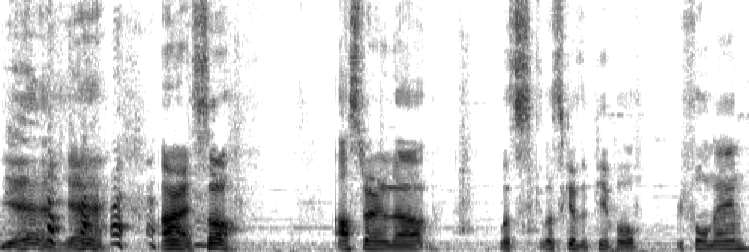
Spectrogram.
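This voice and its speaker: Over music in the background, the speech moves at a fairly slow pace with long, frequent pauses. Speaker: family interviewer. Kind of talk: casual interview questions.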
